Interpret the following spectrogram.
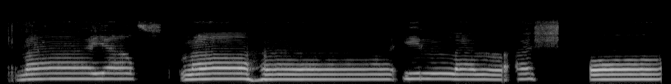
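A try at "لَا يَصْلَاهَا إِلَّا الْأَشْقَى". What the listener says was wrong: Ashqa 2 saja. Kelebihan tadi.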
